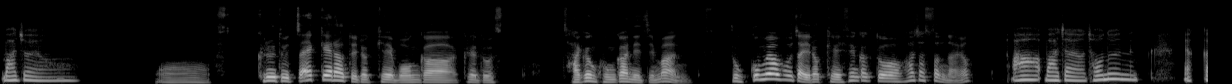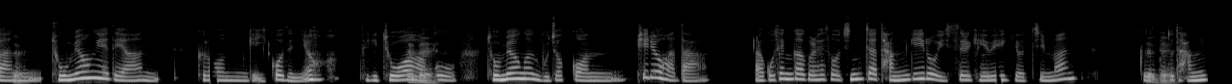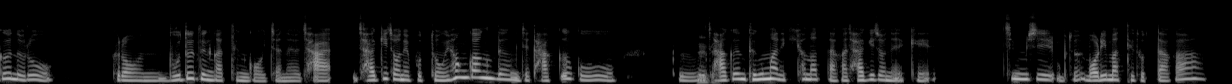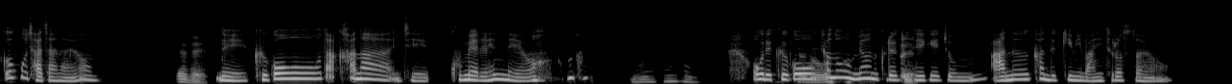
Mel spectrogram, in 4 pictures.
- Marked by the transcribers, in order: other background noise; laugh; laugh; laugh
- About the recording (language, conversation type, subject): Korean, podcast, 작은 집에서도 더 편하게 생활할 수 있는 팁이 있나요?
